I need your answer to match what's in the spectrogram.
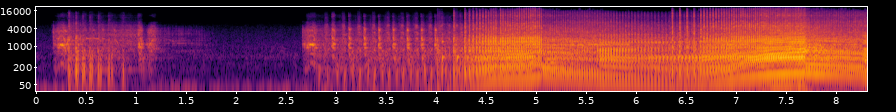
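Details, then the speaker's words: Scooter-engine reverse trike, sitting for years after a crash, on a block: hand-choked start fires and races fast and steady without dropping to idle; throttle almost wide open, owner suspects something rusted up. "that is Just a Touch Too Much throttle a little bit more than what I want to uh uh have to work on it it's kind of uh almost like it's wide open or something"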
